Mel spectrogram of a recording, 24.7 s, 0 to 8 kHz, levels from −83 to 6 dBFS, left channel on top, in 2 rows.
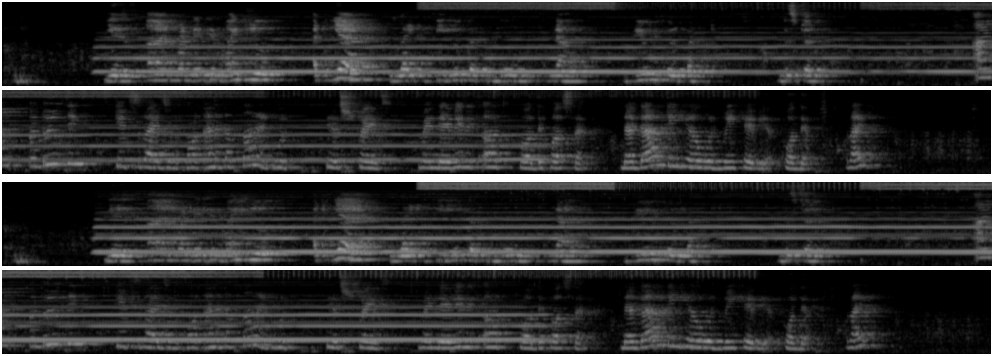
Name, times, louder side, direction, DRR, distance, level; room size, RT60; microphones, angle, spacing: Wind instrument woodwind instrument, 1.1-19.3, right 4 dB, 90° right, 4.4 m, -41 dB
voice 1, 1.3-3.4 3.9-4.5 4.8-7.2 7.9-8.7 9.7-10.3, left 1 dB, 90° left, 1 dB, 6.8 m, -38 dB
sound 1, 5.2-21.8, right 11 dB, 35° right, 1.0 m, -35 dB
voice 2, 12.1-13.4 13.8-15.9 16.4-17.2 17.6-19.7 20.1-22.5 22.9-23.2, left 1 dB, 40° left, 0 dB, 2.0 m, -42 dB
25.0 x 23.5 x 5.9 m, 0.96 s
head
